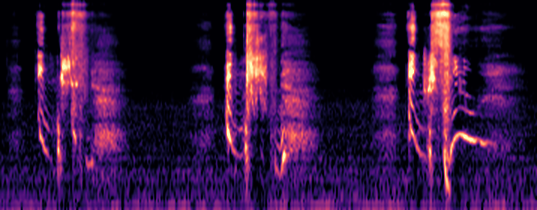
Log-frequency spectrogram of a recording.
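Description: Three stifled sneezes, each a quick catching inhale then a muffled, held-back burst; repeated suppressed sneezing.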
